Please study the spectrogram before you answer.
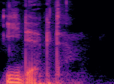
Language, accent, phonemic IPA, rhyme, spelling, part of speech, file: English, US, /ˈiː.dɪkt/, -ɪkt, edict, noun, En-us-edict.ogg
- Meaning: A proclamation of law or other authoritative command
